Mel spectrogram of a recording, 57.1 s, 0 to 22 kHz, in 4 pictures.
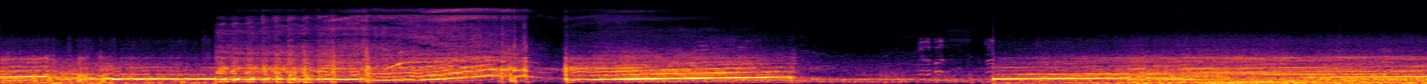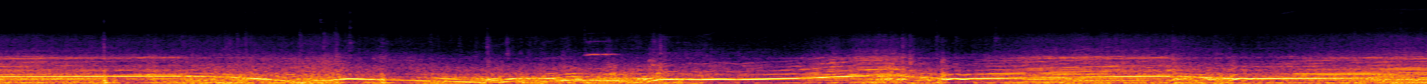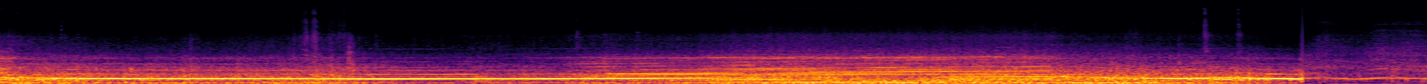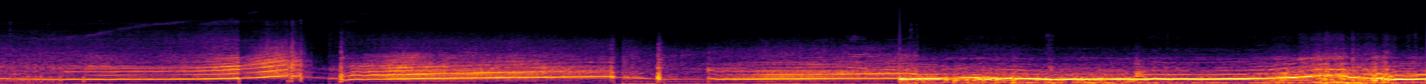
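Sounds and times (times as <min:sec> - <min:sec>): race car engine revving: 0:00.0 - 0:08.2, 0:09.9 - 0:21.0, 0:21.6 - 0:57.0.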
